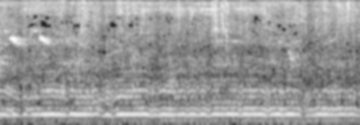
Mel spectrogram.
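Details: Bumblebees buzzing around flower patches along a walk on a regenerative farm in County Kilkenny, Ireland; a steady, low droning hum with a slightly wavering pitch holds through the whole stretch.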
